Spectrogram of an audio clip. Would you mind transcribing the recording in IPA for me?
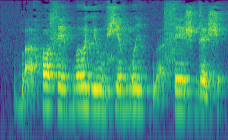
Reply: ba̰hɔse bɤ lʲuɕe ŋʷikʷa̰ seʃdɛʃ

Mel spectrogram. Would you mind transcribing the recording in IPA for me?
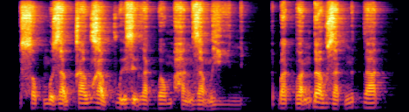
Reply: sɔ˨˩p̚mo̰˧˨za̰˧˨w ka˨˦wɣa̰˧˨w kwɨ̰˧˥zɨ̰˧˨la˨˩k̚ lɔ˨˦mha̰˧˨ŋ za̰˧˨mɣi̤˨˩n | ɓa˨˩k̚va̰˧˥ŋɗa˧wza˨˩k̚ nə˦˥t̚ la˦˥k̚

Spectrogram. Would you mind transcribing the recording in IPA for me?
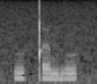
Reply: uǃəmbũ

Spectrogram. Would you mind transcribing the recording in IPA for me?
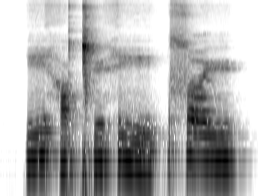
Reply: i hɔǀʰyhi | sˤy

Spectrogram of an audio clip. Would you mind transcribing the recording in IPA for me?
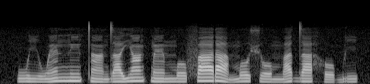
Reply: wi˨wɛ̃˨˦ nĩ˧tã˨ da˧jã˦k͡pɛ̃˧ mo˧fa˦ɾa˦˨ mo˧ʃo˨ ma˨˦da˧ho˨bi˧

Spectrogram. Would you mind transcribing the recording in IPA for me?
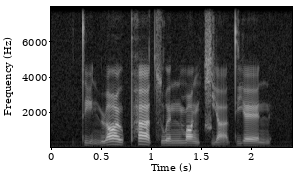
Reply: t̪ḭ˨˩n ɻɑ˥˧ʊ̯pʰä˥˩ t͡swə˥nmɑ˥˩ŋ t͡ɕjä̰˨˩ t̪jɛ˥˩n

